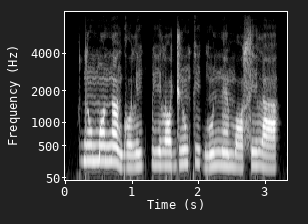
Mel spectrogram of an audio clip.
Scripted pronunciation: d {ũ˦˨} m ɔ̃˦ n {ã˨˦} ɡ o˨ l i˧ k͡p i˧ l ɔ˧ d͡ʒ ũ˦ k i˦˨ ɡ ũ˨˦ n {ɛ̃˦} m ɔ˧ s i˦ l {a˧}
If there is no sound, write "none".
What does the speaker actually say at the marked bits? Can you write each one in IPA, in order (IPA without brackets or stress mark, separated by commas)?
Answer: ũ˦, ã˦˨, ɛ̃˦, a˧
